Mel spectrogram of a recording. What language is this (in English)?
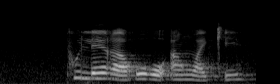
Northern Sotho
